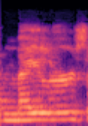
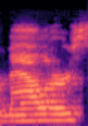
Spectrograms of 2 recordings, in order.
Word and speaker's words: malar: And then we have malars or mallards, some people pronounce it one way or the other, which comes from the lower bill.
